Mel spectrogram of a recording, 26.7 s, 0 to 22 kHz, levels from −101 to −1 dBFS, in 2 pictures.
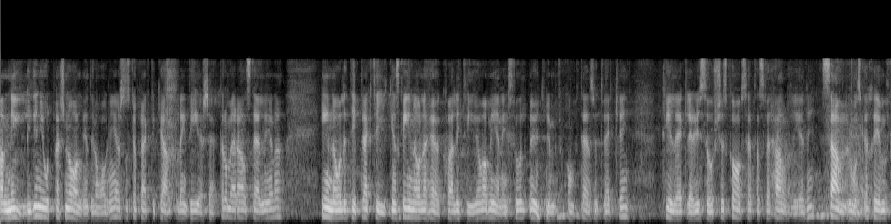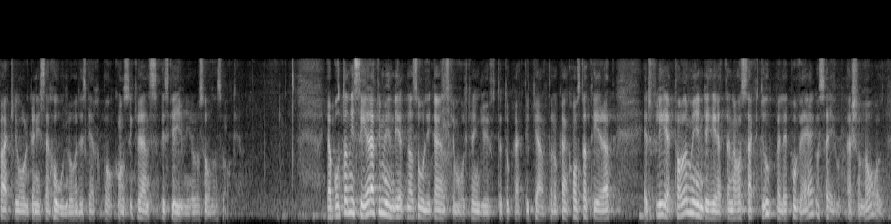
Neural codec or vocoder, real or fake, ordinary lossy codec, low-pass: codec, 16 kHz in and 24 kHz out, 2.2 kbps, FireRedTTS-2 codec; fake; none; 7.2 kHz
